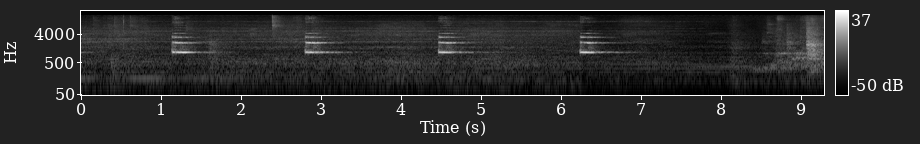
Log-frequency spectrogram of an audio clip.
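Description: An elevator hums low and steadily as it travels.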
